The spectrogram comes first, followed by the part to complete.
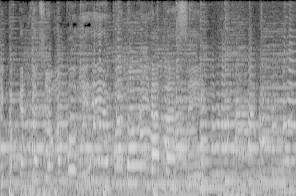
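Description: Live Breton fest-noz dance music from a small band led by a diatonic button accordion, over a steady low drum beat.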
